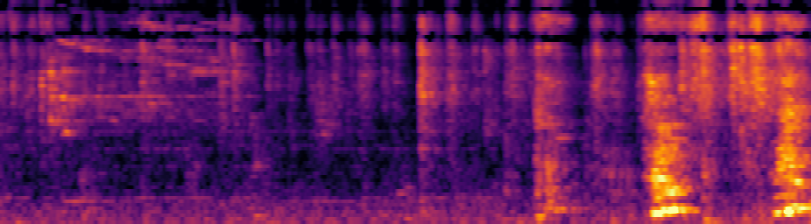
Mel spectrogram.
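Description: Quiet room tone, then two short coughs near the end.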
